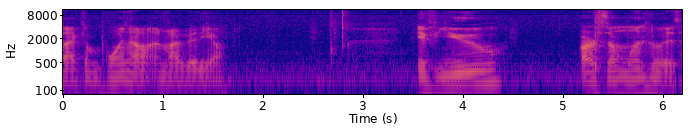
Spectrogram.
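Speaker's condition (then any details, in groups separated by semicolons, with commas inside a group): Spastic diplegia cerebral palsy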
